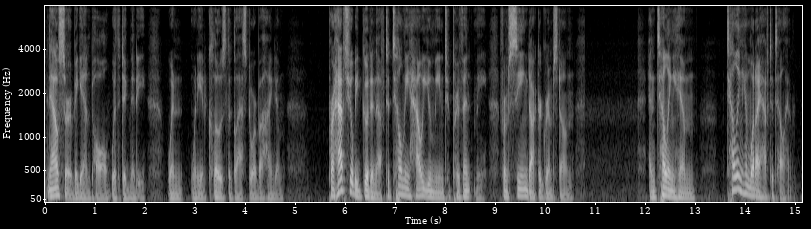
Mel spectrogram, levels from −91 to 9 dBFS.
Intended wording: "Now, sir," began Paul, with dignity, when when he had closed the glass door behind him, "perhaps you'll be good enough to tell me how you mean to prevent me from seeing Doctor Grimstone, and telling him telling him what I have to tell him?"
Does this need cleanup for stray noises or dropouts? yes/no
no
